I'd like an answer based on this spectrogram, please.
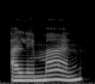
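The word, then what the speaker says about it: alemán: has the accent let's look at another example aleman aleman means german so aleman has three syllables a because this word ends in n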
